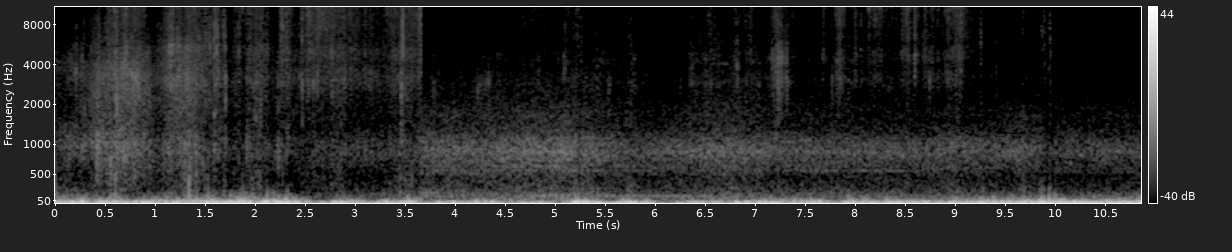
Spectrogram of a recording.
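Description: Low rumble of wind on the microphone, with faint rustling and a few light ticks in the first couple of seconds.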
